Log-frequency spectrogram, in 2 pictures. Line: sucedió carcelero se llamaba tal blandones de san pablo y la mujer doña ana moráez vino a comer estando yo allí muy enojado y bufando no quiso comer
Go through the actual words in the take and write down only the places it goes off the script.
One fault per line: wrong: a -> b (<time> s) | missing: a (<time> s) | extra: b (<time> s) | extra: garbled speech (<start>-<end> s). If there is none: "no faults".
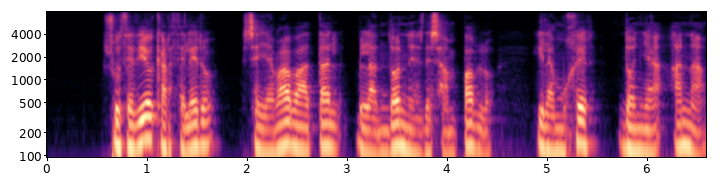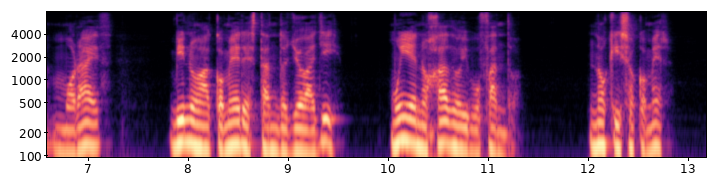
no faults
